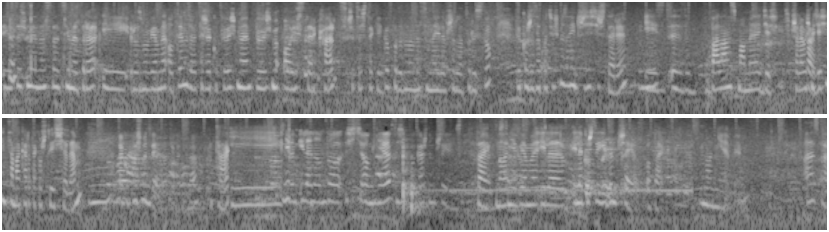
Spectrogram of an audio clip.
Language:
Polish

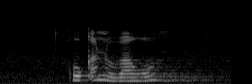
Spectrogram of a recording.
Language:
Northern Sotho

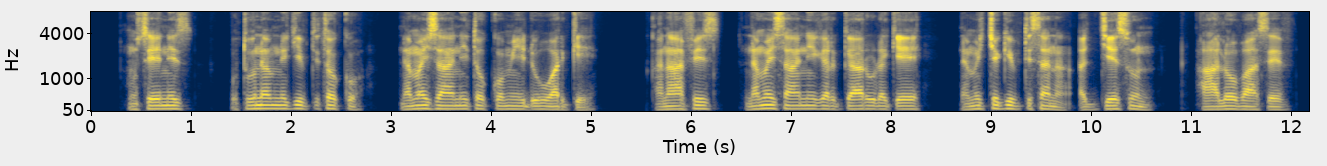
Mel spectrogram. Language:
Oromo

